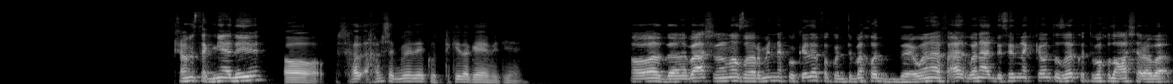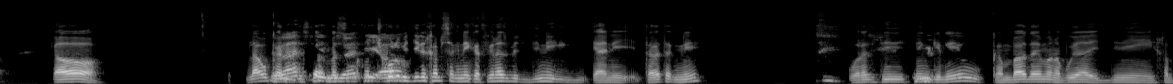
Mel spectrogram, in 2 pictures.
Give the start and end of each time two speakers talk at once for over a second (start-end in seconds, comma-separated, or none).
14.4-15.9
